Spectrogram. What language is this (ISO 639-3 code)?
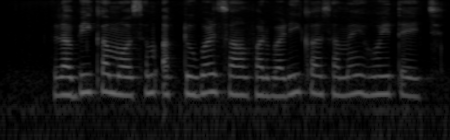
mai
